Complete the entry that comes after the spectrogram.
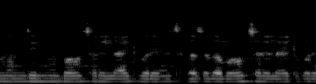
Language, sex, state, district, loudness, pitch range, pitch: Hindi, male, Bihar, Jamui, -41 LUFS, 130-135 Hz, 130 Hz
